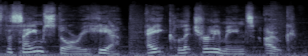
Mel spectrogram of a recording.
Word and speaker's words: Aike: the same story here ache literally means oak the locals sometimes pronounce it yak last week we mentioned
